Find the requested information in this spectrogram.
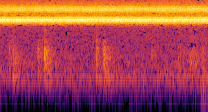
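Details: Christmas beetle in South African bushveld among acacia trees, recorded in real time: an unbroken, shrill, high-pitched droning buzz with two steady bands, over scattered soft low taps.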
